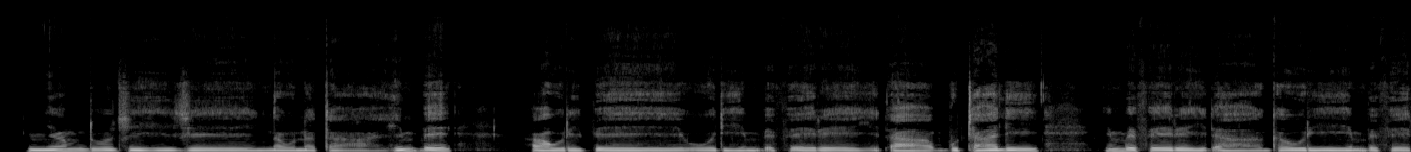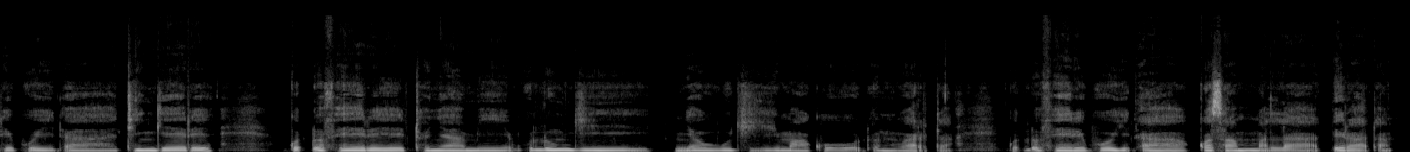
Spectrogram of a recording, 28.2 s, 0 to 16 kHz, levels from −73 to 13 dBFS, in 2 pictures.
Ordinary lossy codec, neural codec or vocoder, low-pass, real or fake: AAC, 64 kbps; none; 14.4 kHz; real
